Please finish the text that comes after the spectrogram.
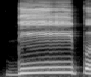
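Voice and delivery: दीप with a long held ee; stretched ee in दीप; long ī, half final. Shown as a demonstration. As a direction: draw out दीप very slowly, light final p. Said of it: "आपको आधा करना है".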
